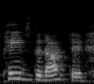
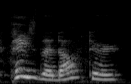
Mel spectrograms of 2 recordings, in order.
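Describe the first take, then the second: First: Said in the usual way. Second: Slow, disbelieving repeat of Page the doctor; incredulous echo. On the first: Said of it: "They're like". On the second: Real, not acted. Mother echoing the nurses' order in slow disbelief. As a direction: Page the doctor said back slowly, stunned.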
